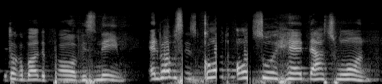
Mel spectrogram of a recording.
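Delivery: normal talking voice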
